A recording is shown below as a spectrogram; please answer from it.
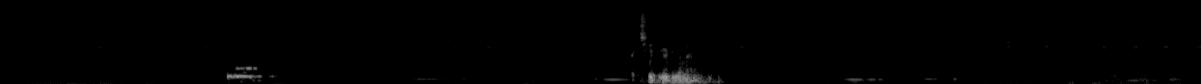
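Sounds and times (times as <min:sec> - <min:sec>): person speaking: 0:06.3 - 0:07.2.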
